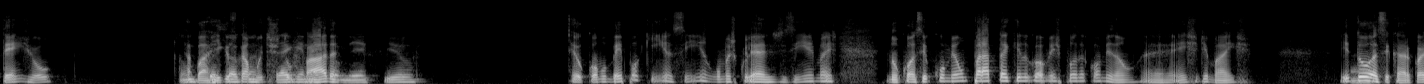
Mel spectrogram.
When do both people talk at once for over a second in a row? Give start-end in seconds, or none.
1.8-3.4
